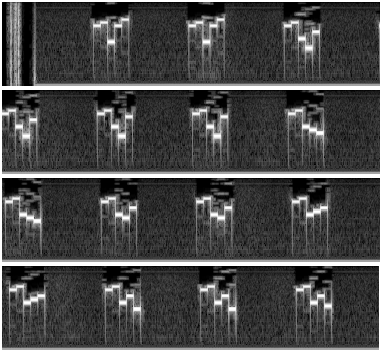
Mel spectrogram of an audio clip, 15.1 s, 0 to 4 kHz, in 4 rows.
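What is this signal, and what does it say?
Five-tone selective call (ZVEI), heard as quick runs of five tones, tones of about 70 ms. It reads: 89380 89380 89416 89416 89417 89417 89432 89432 89436 89436 89456 89456 89462 89462 89463
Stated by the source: ZVEI five-tone call 89192 received with an SDR.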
